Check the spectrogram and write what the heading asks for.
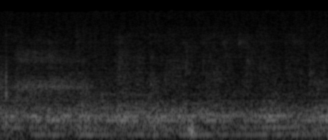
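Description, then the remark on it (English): Steady, quiet hiss of heavy rain falling outside an open window, a continuous wash of soft patter with no voices, ending in a brief louder burst. “it's raining like a motherfucker outside.”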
